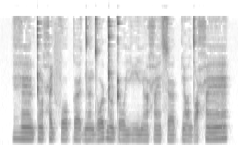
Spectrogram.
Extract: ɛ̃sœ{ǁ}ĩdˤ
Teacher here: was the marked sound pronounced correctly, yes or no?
no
